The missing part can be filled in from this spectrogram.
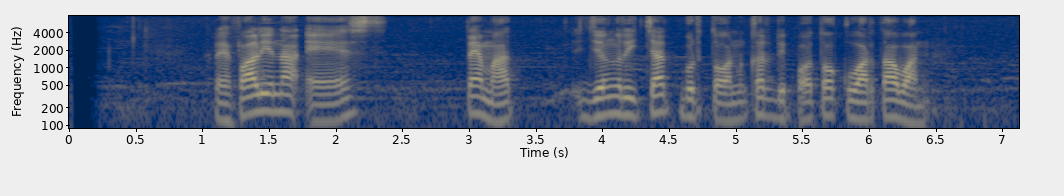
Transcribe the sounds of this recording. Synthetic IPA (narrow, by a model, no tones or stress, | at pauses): rɛfalinaʔɛs | t̪ɛmat̪̚ | d͡ʒɨŋrit͡ʃart̪̚burt̪ɔnkɨrdipɔt̪ɔkuwart̪awan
